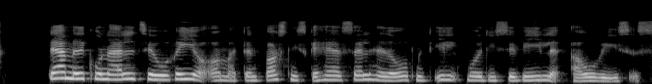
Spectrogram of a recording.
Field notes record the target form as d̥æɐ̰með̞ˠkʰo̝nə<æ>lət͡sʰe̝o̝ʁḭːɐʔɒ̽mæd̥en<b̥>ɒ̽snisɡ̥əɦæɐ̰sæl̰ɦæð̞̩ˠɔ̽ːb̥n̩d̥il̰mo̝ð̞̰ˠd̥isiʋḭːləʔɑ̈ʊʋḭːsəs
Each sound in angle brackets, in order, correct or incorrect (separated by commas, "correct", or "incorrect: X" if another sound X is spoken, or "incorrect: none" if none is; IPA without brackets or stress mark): correct, correct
